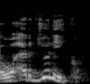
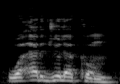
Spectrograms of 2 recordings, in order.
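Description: First: The vowel before -kum is an 'i' sound. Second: The vowel before -kum is an 'a' sound. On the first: The word is in the genitive case. "في قراءة أخرى أرجل مكسورة" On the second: The word is in the accusative case. "مفتوحة منصوبة"

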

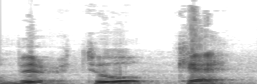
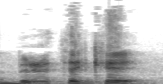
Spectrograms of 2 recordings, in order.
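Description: First: The t is followed by a u vowel. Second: The t is followed by an a vowel. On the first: The speaker is the one who sold. "لازم تلفظ بعتك، يعني هذا التاء يكون شنو؟ مضموم" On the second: The listener is the one who sold. "هذا أنت اللي بعت مو أني"

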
